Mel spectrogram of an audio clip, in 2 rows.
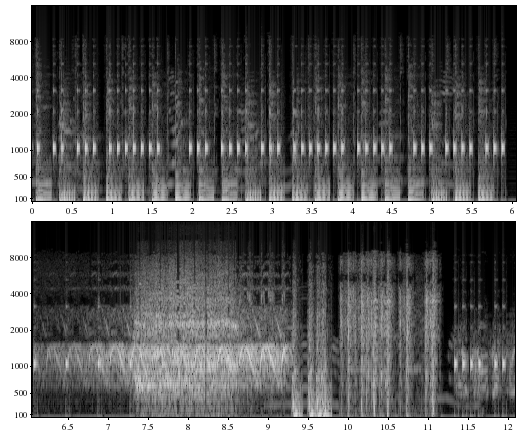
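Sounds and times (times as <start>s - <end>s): siren yelping: 6.1s - 9.5s.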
